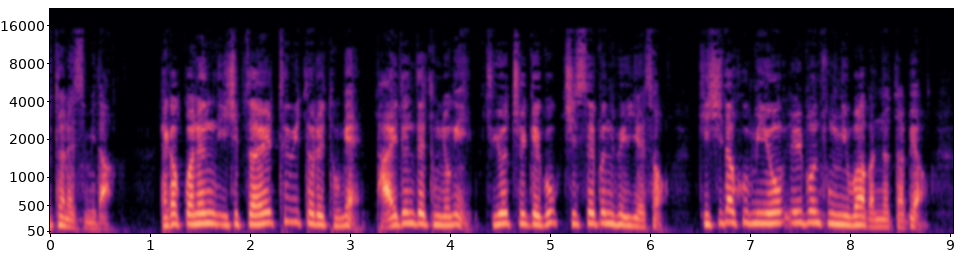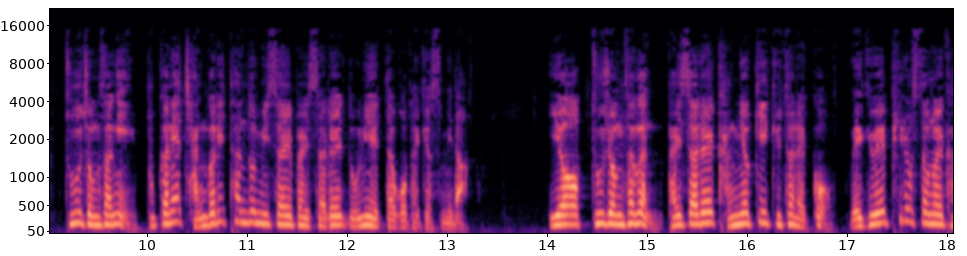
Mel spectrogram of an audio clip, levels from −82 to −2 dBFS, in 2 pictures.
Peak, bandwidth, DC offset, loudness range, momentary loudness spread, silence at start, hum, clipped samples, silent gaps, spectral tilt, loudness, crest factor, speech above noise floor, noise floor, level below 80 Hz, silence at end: -4 dBFS; 15.5 kHz; under 0.1%; 3 LU; 9 LU; 0 s; none; under 0.1%; none; -6 dB/octave; -22 LUFS; 16 dB; 42 dB; -63 dBFS; -56 dBFS; 0 s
